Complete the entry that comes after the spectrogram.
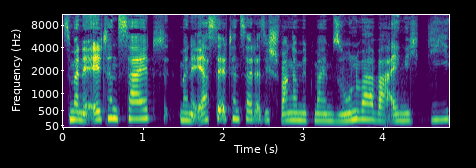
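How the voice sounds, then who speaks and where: A woman's fairly high, dark and mellow voice with fairly even intonation, on a very clean recording with a silent background. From southern Germany. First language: French (speaking German). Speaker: fashion entrepreneur. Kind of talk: interview.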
